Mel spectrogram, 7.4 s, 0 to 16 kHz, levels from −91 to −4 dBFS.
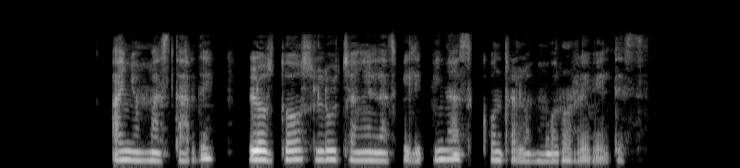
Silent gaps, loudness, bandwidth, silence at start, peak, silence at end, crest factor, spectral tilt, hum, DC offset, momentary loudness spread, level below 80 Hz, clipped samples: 2.15-2.26 s, 2.35-2.48 s, 2.75-2.80 s, 3.97-4.02 s, 4.24-4.30 s, 4.73-4.82 s; -30 LUFS; 7.6 kHz; 1.1 s; -10 dBFS; 1.1 s; 22 dB; -6.5 dB/octave; none; under 0.1%; 15 LU; -70 dBFS; under 0.1%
